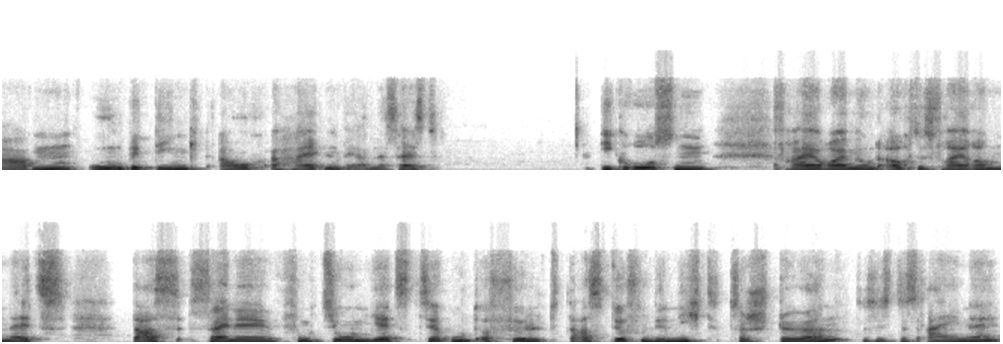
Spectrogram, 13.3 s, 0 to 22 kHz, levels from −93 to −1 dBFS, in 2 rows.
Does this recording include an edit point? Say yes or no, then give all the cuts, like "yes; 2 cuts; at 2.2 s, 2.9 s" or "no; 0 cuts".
yes; 1 cut; at 5.1 s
